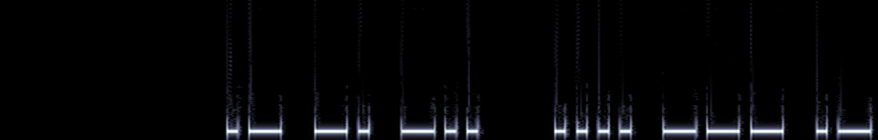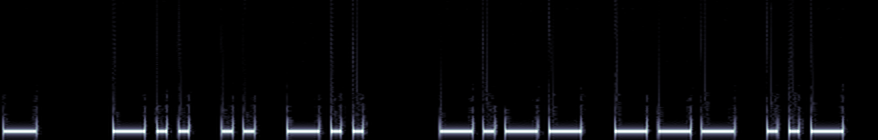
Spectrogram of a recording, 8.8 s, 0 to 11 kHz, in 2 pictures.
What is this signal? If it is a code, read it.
Morse code, heard as a keyed tone, about 22 wpm, 700 Hz. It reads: AND HOW DID YOU
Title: Sentences from Top 1100 Words 22wpm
